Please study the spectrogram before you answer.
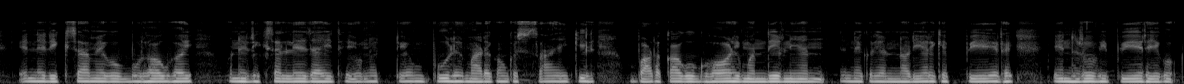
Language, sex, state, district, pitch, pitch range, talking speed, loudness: Bajjika, male, Bihar, Vaishali, 135 Hz, 130-135 Hz, 175 wpm, -26 LUFS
